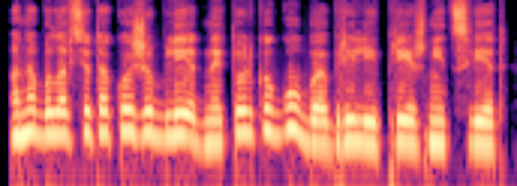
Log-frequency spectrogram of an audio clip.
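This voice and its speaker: A woman reading a first-person audiobook in a steady, expressive storytelling manner. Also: medium pitch, brisk, dry recording, clean studio sound. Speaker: audiobook reader.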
